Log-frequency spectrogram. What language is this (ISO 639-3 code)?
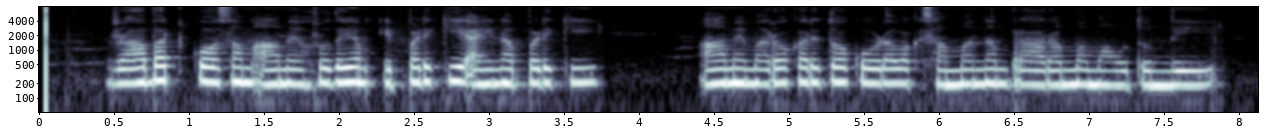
tel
